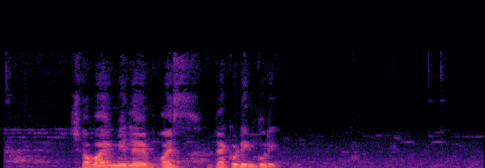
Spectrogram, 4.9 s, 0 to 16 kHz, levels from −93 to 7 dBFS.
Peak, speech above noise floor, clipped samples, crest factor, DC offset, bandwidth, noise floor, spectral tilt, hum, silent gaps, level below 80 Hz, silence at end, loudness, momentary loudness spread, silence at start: -8 dBFS; 36 dB; under 0.1%; 18 dB; under 0.1%; 11 kHz; -59 dBFS; -8 dB/octave; none; none; -58 dBFS; 2.1 s; -24 LUFS; 15 LU; 0.15 s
